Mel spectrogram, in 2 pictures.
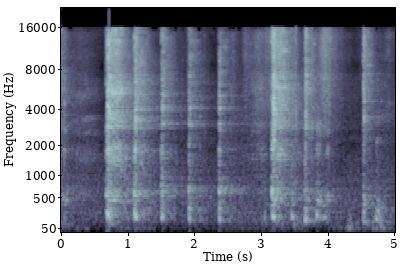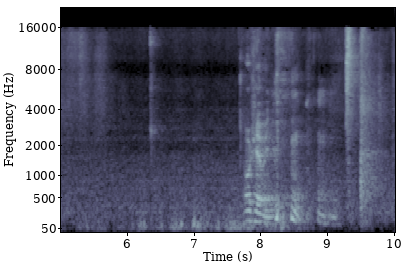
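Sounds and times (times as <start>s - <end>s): man coughing: 0.0s - 5.0s, 8.2s - 9.3s.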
